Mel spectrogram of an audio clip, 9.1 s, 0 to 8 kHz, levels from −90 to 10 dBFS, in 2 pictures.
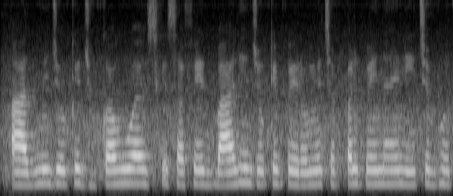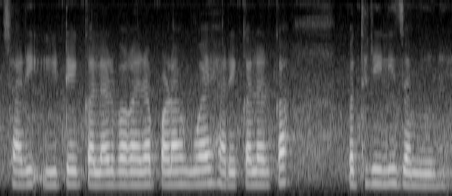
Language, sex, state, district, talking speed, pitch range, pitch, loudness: Hindi, female, Bihar, Sitamarhi, 210 wpm, 195-210 Hz, 200 Hz, -18 LUFS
